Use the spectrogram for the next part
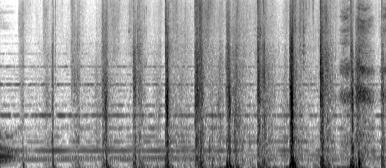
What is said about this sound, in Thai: อะไรของแกเนี่ย วิ่งกระหืดกระหอบเสียงดังมาตั้งแต่หน้าโรงเรียนแน่เวอร์น่ะ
